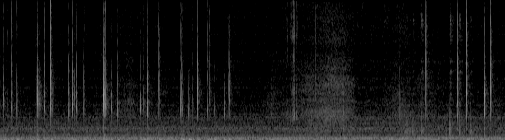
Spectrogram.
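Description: Long nails tap and scratch the face side of a small, solid orange wax jack-o'-lantern candle that has been picked up and held in the hand. Quick, bright, clicky taps stand out over a steady soft scratching with a low rumble beneath. Each tap dies away almost instantly.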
